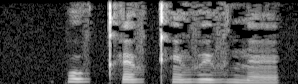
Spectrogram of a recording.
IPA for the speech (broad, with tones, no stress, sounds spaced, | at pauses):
p o˦ v kʰ ɛ˧ v kʰ ẽ˧ v e˧ v n ɛ̃˨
